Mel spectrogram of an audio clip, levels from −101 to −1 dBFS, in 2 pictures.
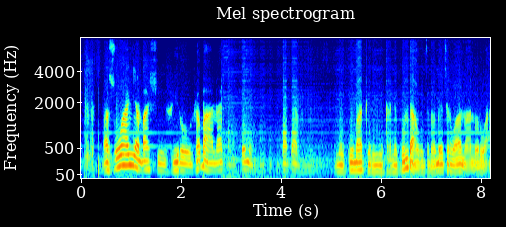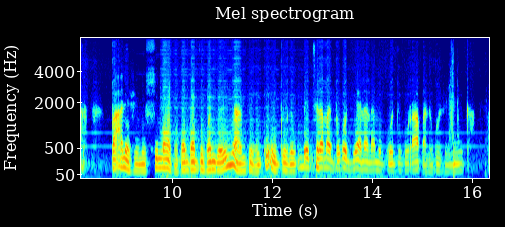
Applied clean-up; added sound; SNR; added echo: neural separator model SepFormer DNS4.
